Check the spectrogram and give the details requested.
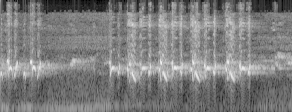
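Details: Yellow-vented bulbul in lively wild-style song used as a lure: a brief burst of chirps, a short pause, then a rapid run of liquid, bubbling notes rising and dropping, with a low rumble underneath at first.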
